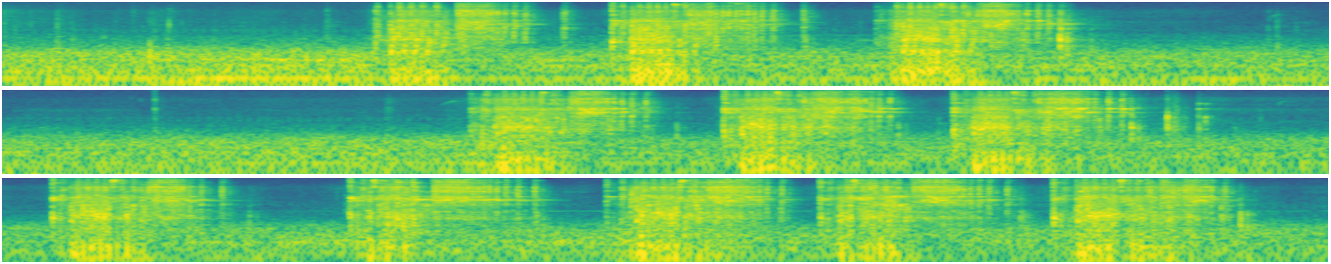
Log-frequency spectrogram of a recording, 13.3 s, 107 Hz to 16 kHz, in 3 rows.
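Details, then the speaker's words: Poulan Pro 222 38cc chainsaw that won't start, fuel return line previously found missing: about a dozen recoil pulls in bursts, never catches; suspected carburetor fuel delivery issue, later traced to misrouted fuel lines. "on I believe we still have a carburetor field delivery [Music] issue try it one more time and I'm pretty sure we're going to have to go back in there figure out this carburetor issue"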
